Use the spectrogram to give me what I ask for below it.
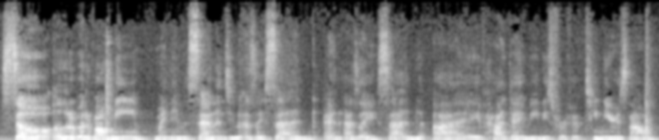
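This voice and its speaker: A woman with a Miami accent at a moderate pace, fairly low in pitch, with lively intonation, hardly any pauses, audible room echo and music in the background. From Miami, Florida (Cuban-American family). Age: 20s. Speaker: diabetes vlogger and student. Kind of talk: casual vlog introduction. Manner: animated.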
